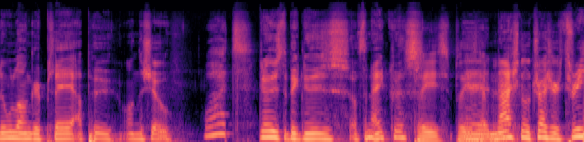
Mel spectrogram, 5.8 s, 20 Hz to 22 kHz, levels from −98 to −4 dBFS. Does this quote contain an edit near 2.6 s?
yes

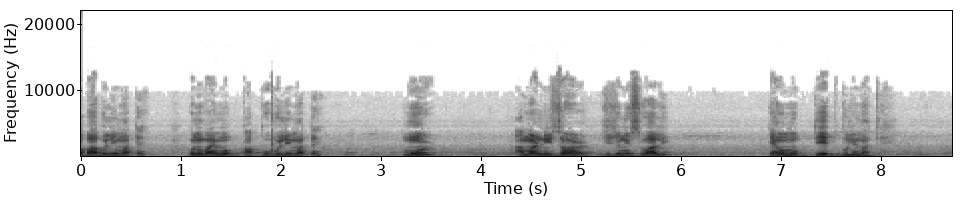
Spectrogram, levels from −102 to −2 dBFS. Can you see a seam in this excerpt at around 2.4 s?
no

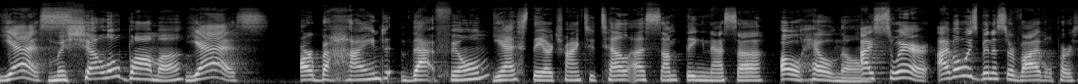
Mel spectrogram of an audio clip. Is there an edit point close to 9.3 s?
no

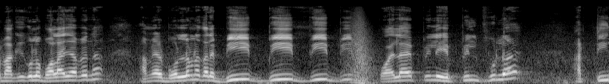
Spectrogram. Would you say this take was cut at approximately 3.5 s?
yes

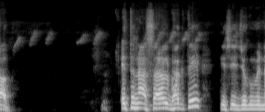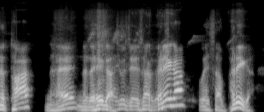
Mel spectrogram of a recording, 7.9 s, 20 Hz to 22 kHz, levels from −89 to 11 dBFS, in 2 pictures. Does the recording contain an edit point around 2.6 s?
no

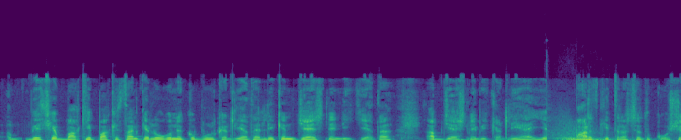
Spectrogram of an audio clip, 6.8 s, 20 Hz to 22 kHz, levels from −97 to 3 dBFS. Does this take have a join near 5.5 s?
yes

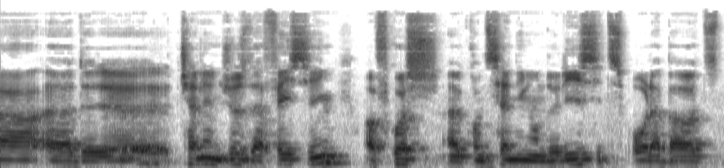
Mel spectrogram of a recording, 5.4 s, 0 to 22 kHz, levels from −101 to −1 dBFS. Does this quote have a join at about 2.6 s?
yes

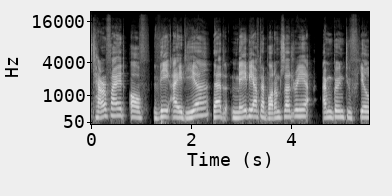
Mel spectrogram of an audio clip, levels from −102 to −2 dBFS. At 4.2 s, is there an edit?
no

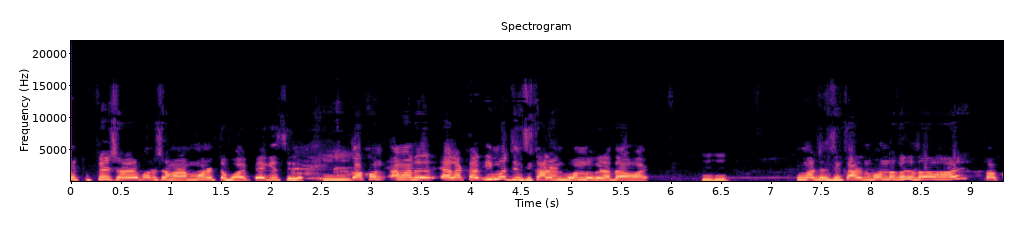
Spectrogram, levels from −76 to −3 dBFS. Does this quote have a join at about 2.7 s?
no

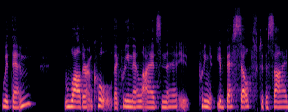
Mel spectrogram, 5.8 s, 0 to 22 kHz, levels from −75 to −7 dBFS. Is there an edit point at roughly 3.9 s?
no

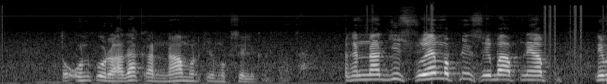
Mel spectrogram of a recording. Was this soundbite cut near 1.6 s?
no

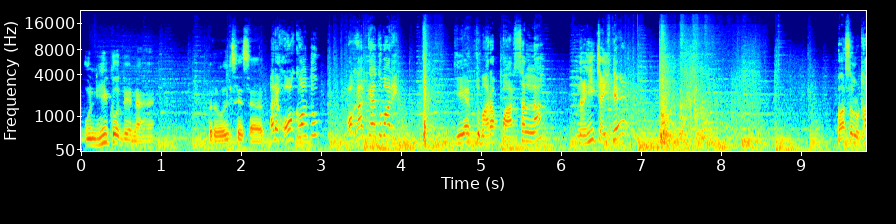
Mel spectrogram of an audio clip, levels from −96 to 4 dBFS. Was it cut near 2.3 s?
yes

